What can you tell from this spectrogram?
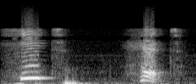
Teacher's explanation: Think of the sound E as in heat as being high up, and I as in hit as being a little bit lower. One hint I could give you is when you're practicing, raise your eyebrows with E words like this, heat, and then lower your eyebrows and don't smile so much with I words like hit.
